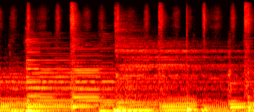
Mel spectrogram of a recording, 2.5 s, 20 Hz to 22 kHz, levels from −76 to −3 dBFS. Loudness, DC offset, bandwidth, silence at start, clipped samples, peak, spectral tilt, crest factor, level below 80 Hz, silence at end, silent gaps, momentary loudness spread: -23 LUFS; under 0.1%; over 20 kHz; 0 s; under 0.1%; -4 dBFS; -6 dB/octave; 16 dB; -28 dBFS; 0 s; none; 3 LU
